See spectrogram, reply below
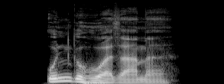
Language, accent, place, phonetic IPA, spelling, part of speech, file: German, Germany, Berlin, [ˈʊnɡəˌhoːɐ̯zaːmə], ungehorsame, adjective, De-ungehorsame.ogg
- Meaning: inflection of ungehorsam: 1. strong/mixed nominative/accusative feminine singular 2. strong nominative/accusative plural 3. weak nominative all-gender singular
